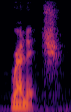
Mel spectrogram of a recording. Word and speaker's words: Greenwich: any delays interruptions whatever Greenwich Greenwich there's a Greenwich in New York radish village I think it's pronounced the same way which is funny because it's a specifically English word that's spelled differently from how it's pronounced like several ingre English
